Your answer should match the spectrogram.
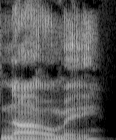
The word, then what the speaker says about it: Naomi: But this time, after the 3rd butchered syllable and the absent apology, she cleared her throat louder and said, "It's actually pronounced Naomi."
